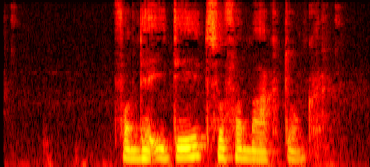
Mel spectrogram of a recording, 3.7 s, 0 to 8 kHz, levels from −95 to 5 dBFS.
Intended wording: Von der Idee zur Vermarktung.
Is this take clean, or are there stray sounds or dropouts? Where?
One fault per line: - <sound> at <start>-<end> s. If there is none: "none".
none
